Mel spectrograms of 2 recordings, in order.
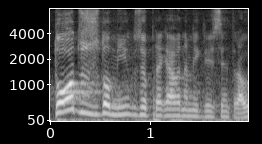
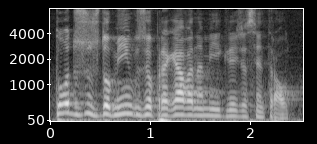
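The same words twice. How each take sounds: First: Same line said fast, pressing on; hurried emphatic repeat; quicker repeat. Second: Said in the usual way. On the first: Shown as a demonstration. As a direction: rush the repeat to drive it home. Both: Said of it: "repeats the line faster".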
